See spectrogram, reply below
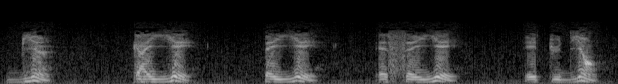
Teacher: We have a sound of I before a vowel, I or Y before another vowel in the same word, and it becomes like a Y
